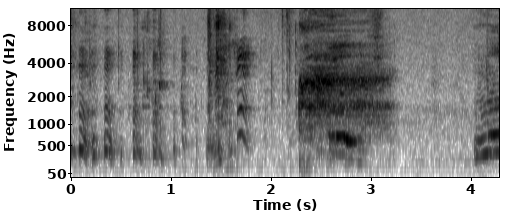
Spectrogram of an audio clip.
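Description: A small child laughs.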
